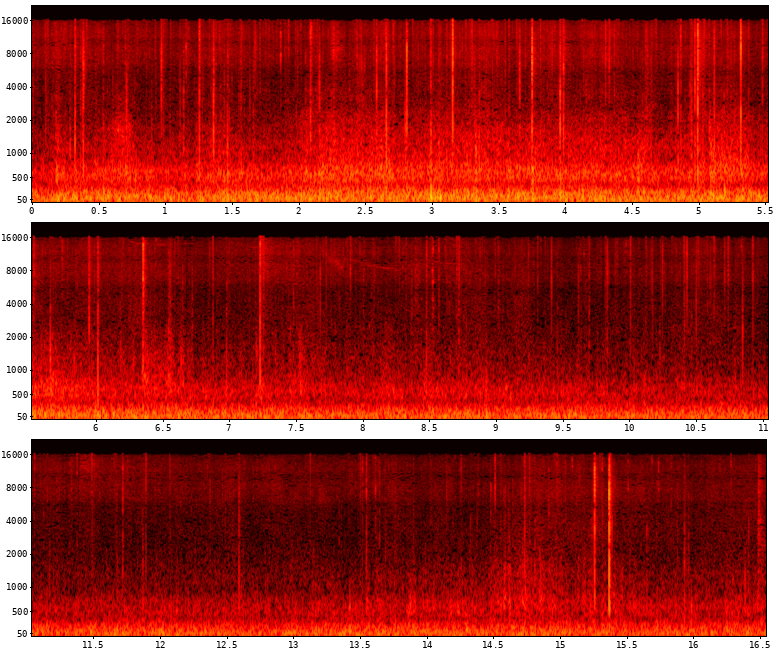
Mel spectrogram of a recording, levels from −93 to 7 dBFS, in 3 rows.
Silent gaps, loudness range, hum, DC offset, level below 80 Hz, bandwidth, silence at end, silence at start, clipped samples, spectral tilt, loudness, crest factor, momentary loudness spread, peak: none; 10 LU; none; under 0.1%; -44 dBFS; 17 kHz; 0 s; 0 s; under 0.1%; -4.5 dB/octave; -38 LUFS; 34 dB; 12 LU; -4 dBFS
